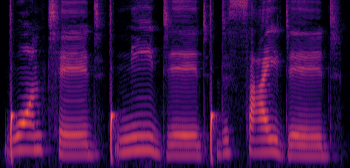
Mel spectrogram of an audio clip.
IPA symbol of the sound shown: ɪd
